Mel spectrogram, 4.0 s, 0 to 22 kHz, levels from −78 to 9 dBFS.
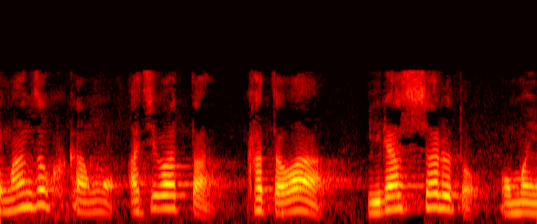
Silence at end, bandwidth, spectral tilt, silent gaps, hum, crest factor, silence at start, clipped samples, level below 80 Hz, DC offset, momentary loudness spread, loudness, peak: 0 s; 7.2 kHz; -5 dB/octave; none; none; 18 dB; 0 s; under 0.1%; -66 dBFS; under 0.1%; 9 LU; -23 LUFS; -6 dBFS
